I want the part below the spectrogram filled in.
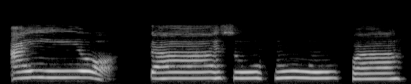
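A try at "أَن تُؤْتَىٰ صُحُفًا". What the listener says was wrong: Suhufa. Pendek. Jangan dipanjangkan yang panjang.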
